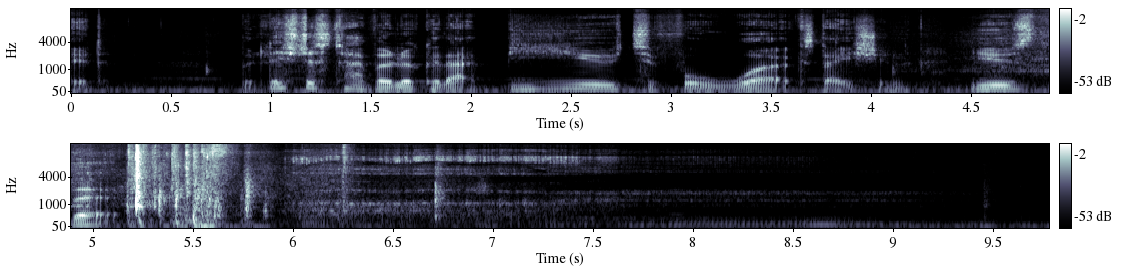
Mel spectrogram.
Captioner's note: grunts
